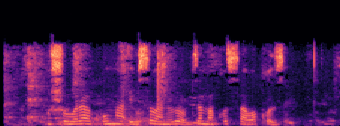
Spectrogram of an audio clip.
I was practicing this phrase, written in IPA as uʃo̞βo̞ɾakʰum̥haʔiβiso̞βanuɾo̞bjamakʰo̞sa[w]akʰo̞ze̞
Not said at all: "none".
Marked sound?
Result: w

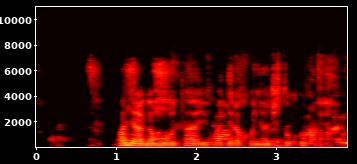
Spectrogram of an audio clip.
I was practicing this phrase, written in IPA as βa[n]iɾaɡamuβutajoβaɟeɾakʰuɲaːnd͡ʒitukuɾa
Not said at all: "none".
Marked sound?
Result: ɲ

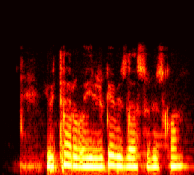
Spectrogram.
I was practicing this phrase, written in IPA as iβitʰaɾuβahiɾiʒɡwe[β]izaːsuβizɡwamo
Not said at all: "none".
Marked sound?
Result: β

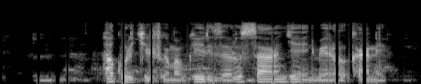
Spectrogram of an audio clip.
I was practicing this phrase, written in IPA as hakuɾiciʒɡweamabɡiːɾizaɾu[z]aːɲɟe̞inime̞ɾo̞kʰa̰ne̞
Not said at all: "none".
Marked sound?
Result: s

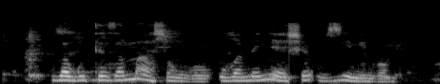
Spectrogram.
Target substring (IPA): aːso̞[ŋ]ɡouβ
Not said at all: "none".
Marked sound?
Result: ŋ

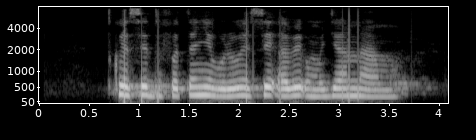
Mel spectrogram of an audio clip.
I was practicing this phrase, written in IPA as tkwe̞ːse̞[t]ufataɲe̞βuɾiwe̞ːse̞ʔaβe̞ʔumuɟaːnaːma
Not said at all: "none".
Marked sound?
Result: d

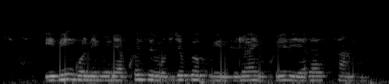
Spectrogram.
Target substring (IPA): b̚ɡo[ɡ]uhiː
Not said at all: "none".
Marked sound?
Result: ɡ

